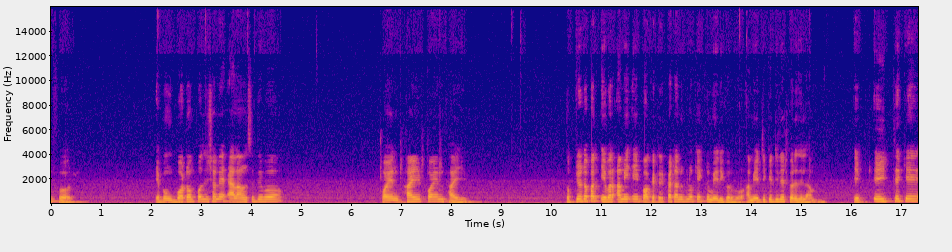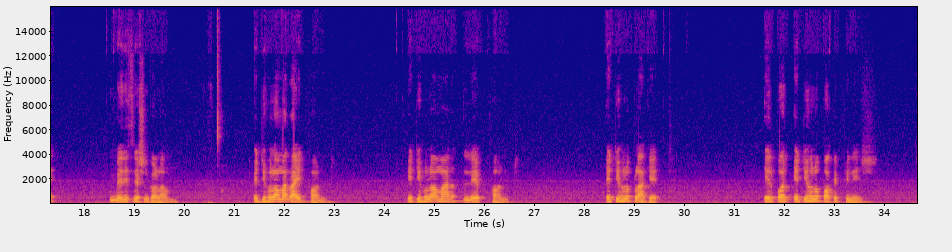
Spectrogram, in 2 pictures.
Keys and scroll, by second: 6.5 KP_Decimal, 7.0 KP_5, 7.1 Down, 9.4 j, 15.5 s, 34.2 Home.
